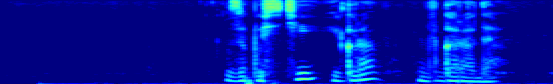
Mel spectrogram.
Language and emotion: Russian, neutral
